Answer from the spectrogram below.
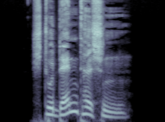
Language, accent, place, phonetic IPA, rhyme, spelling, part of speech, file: German, Germany, Berlin, [ʃtuˈdɛntɪʃn̩], -ɛntɪʃn̩, studentischen, adjective, De-studentischen.ogg
- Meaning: inflection of studentisch: 1. strong genitive masculine/neuter singular 2. weak/mixed genitive/dative all-gender singular 3. strong/weak/mixed accusative masculine singular 4. strong dative plural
